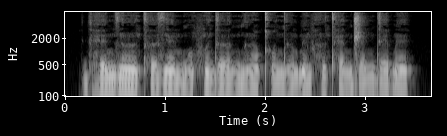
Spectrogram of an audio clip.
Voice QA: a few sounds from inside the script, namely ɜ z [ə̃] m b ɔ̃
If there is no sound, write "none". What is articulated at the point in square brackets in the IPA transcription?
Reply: ɛ̃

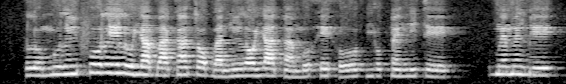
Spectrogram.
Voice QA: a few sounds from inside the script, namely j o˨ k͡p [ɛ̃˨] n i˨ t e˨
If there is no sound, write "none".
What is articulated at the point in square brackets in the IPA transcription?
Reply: ɛ̃˨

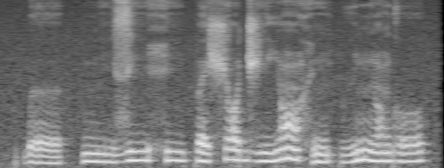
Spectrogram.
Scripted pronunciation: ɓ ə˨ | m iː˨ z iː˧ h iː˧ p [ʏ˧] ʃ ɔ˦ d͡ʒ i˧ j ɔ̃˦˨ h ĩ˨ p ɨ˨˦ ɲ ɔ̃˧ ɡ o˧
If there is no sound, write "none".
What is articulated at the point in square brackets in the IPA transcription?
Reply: ɛ˧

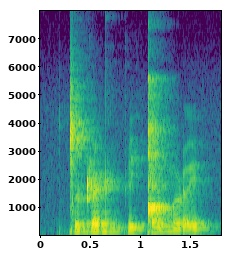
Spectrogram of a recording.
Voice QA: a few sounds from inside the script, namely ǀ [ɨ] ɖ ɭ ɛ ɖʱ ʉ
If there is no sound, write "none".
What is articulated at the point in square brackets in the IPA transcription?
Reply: ʉ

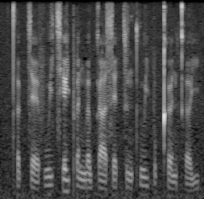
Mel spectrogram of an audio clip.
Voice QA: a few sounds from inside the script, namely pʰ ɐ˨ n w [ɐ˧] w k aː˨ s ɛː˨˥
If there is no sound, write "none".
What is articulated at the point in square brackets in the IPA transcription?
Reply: ɐ˧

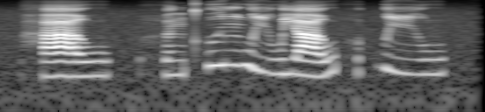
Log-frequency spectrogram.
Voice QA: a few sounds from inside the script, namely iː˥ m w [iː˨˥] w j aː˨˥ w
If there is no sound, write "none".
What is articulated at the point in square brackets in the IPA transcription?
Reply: iː˨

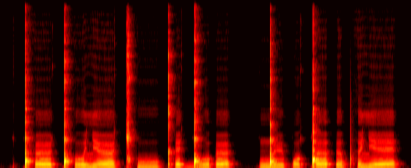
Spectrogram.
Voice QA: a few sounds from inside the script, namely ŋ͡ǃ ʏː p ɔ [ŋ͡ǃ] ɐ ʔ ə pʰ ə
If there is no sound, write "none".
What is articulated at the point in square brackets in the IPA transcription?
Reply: ǃ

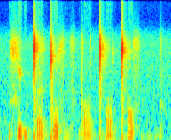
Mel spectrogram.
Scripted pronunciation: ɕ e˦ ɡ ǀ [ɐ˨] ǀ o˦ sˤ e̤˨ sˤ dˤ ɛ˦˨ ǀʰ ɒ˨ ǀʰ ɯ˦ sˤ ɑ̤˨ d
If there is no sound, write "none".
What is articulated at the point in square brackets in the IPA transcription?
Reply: ɐ˨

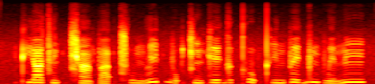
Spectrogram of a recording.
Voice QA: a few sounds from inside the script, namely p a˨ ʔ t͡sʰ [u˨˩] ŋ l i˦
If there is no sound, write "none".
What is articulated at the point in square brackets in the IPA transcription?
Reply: u˨˩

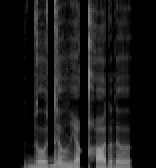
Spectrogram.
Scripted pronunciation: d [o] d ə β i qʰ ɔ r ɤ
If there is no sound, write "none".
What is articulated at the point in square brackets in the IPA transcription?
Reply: o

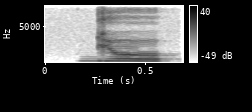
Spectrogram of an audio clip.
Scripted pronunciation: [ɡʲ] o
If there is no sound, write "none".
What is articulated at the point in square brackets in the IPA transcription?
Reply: ɡʲ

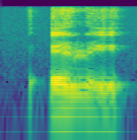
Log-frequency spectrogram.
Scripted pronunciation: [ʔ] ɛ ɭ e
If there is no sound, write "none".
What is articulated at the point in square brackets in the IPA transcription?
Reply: ʔ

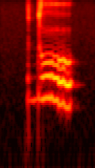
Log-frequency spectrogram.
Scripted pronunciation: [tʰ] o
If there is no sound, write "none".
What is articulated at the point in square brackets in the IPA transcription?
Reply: d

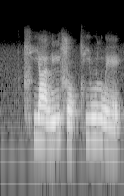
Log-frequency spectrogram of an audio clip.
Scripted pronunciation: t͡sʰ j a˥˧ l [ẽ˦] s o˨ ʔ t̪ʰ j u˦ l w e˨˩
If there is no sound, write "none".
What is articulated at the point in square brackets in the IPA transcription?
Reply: ĩ˦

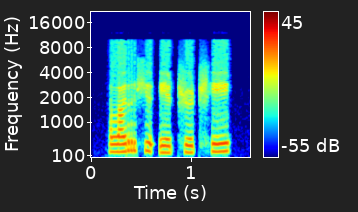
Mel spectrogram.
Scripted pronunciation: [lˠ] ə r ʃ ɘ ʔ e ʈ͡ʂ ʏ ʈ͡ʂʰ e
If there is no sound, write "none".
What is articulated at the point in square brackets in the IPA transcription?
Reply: lˠ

